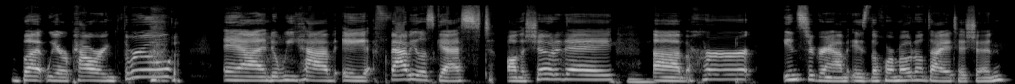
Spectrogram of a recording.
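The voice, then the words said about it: Nasal, sick-sounding voice. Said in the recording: “your girl is sick, so if I sound a little nasally”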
